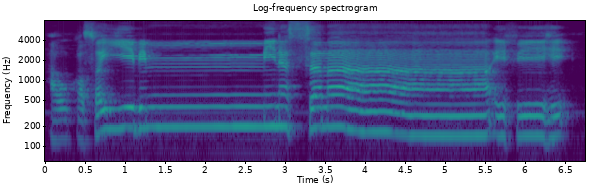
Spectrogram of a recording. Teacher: സുക്കൂനിലെ നൂനിന് ശേഷമോ തൻവീനിന് ശേഷമോ മീം വന്നതുകൊണ്ട് അവയെ മണിപ്പിച്ചുകൊണ്ട് ചേർത്തോതണം. മീമിന് ഷദ്ദുള്ളത് കൊണ്ട് 2 ഹർക്കത്ത് വരെ നീട്ടണം. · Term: ഇദ്ഗാം ബിഗുന്ന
